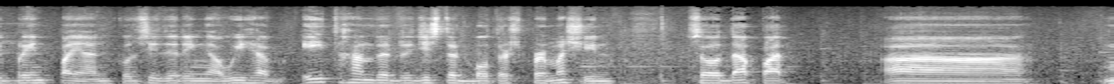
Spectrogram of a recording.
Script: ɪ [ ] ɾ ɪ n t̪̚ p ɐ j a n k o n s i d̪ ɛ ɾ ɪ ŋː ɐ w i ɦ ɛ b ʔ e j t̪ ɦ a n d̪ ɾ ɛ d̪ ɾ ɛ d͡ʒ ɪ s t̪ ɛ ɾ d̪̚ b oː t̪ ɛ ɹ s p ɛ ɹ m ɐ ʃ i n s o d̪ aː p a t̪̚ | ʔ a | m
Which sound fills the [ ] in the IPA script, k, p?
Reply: p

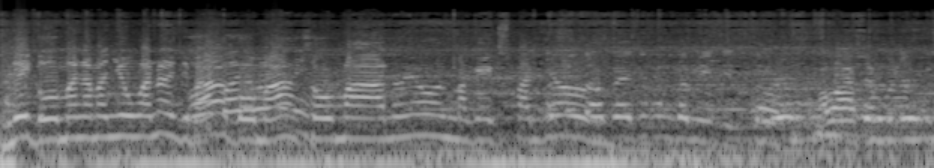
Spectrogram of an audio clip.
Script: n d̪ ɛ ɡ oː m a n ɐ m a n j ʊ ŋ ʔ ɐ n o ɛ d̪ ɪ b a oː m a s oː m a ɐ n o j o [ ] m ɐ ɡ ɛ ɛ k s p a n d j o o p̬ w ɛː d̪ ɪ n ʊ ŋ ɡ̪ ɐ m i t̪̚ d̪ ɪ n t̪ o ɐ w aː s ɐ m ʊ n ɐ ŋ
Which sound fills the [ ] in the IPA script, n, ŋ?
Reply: n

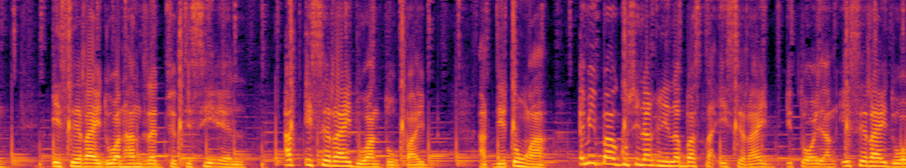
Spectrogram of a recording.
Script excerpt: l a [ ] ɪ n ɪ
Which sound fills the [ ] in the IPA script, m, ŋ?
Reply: ŋ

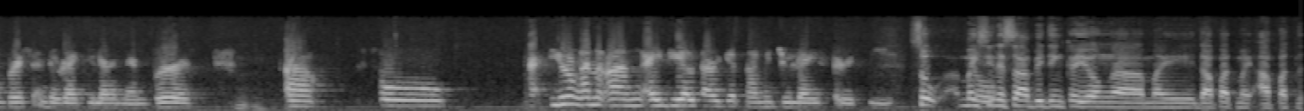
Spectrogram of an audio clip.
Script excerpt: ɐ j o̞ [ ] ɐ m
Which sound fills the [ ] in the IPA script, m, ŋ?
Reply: ŋ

